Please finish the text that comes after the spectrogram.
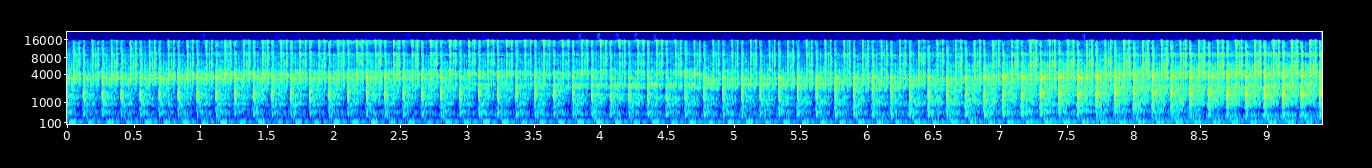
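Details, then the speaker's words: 2000-model Taurus diesel motorcycle, factory diesel, after self-start: steady, even thumping idle at about three and a half beats a second, slightly louder toward the end. Healthy single-cylinder diesel idle; owner calls the engine condition good. "வண்டி engine condition பார்த்துக்கோங்க. Engine condition எல்லாமே நல்லாயிருக்கும். வண்டி beat சூப்பராக இருக்குன்னு வண்டி இது."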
